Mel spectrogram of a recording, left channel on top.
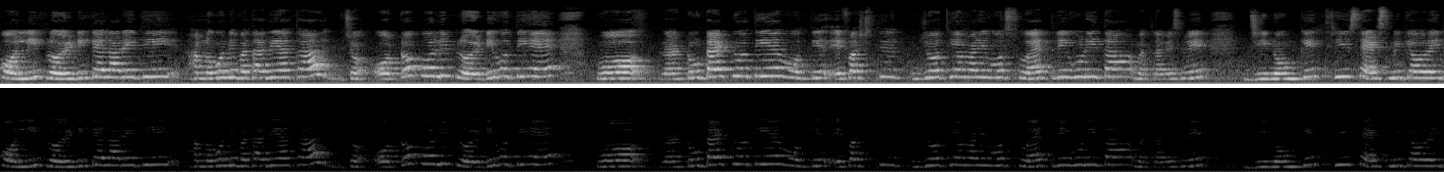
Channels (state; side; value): quieter; right; 29.7 dB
